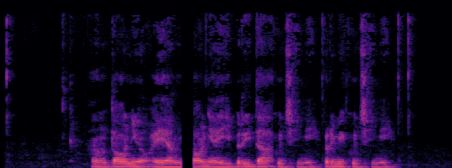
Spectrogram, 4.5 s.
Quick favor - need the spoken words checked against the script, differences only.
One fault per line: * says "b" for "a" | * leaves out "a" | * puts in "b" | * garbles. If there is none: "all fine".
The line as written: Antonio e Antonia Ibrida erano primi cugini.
* says "cugini" for "erano"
